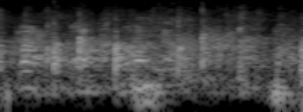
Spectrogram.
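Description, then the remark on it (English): An audience claps together in a dense, steady patter of many hands, fairly soft overall, with crowd murmur mixed into the applause. “I'll let you clap.”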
